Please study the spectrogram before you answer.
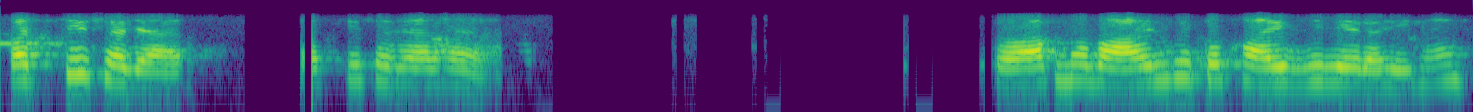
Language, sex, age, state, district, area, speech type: Hindi, female, 30-45, Uttar Pradesh, Prayagraj, urban, conversation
